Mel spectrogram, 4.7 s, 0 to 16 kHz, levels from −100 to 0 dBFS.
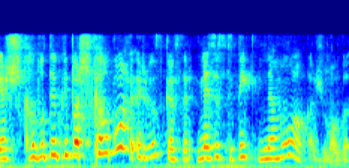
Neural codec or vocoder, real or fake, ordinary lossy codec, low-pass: codec, 16 kHz, 4.8 kbps, FACodec; fake; AAC, 64 kbps; 7.2 kHz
